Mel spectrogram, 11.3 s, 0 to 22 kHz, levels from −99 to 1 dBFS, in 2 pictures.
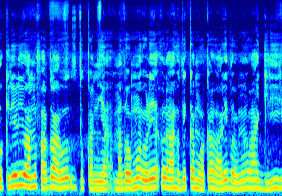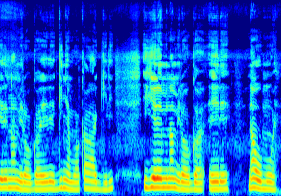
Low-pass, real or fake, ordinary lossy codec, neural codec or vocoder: none; real; none; none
